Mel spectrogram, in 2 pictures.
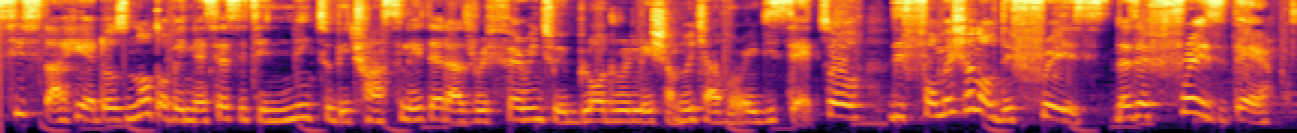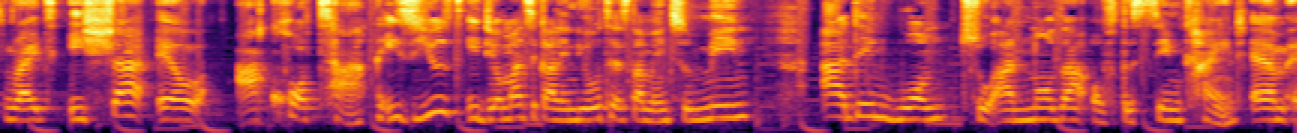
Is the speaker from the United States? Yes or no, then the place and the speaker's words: no; Nigeria; I refer to Nena as my sister because we are both from Igbo, you know.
